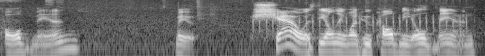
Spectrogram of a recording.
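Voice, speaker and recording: A man's voice: mid-range voice, normal speed, noisy background. A young man casually playing a horror game, reading its text aloud and joking with slang between lines. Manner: casual, joking, says "dude" and "bro". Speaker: gameplay streamer.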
